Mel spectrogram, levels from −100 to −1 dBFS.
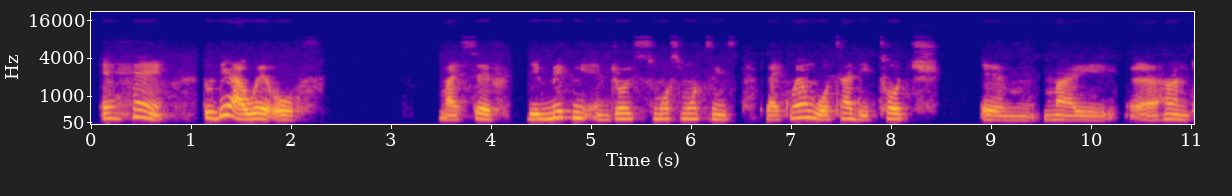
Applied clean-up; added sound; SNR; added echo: none; none; none; none.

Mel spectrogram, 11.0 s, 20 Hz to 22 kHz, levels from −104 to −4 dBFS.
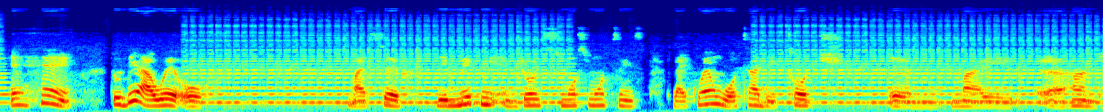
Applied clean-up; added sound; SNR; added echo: none; Bowed string instrument; 11 dB; none.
